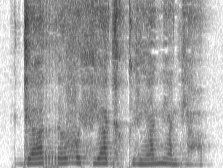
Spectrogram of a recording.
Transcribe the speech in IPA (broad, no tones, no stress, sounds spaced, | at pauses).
ɡʲ a r ə v ə fʲ a ɡʲ ɔ̤ k vʲ ã mʲ ɑ̃ bʲ ɑ̤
